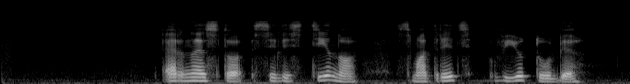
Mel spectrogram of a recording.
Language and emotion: Russian, neutral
